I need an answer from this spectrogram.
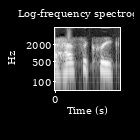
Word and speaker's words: Hesse Creek: Trilogy um and the the trilogy is the Hess Creek series did I pronounce that right yeah yeah Hessa Creek Series yeah okay so tell us a little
